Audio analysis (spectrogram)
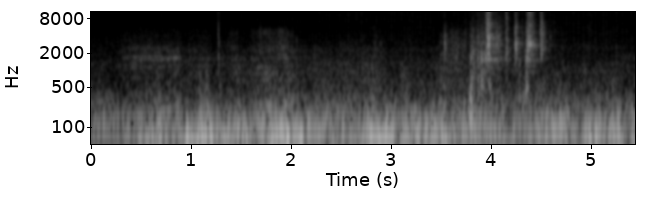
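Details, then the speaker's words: E-Lux Malibu Sport cruiser e-bike with geared Dapu hub motor, ridden off a curb: light metallic pinging and clinks over wind rumble as the chain bounces against its full steel chain cover. "and you could hear there's a little bit of a pinging noise that's just because the chain is bouncing into that steel chain cover which is really nice gonna keep your pants clean and stuff but a little bit of noise there"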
